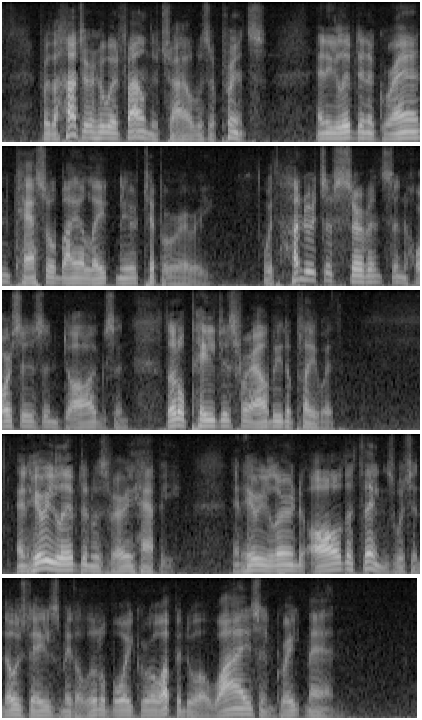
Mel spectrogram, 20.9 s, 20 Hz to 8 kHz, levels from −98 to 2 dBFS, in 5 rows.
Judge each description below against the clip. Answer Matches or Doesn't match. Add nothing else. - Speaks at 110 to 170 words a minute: Doesn't match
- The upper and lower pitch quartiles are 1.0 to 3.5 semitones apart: Doesn't match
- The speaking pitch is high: Doesn't match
